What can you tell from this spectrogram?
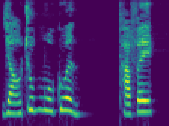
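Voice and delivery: put-on high, urgent child's call; shouting. A narrator's reading. Girls to the dog in the river, shouting. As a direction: shout an instruction, pitched high. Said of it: "米莉和茉莉喊道".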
